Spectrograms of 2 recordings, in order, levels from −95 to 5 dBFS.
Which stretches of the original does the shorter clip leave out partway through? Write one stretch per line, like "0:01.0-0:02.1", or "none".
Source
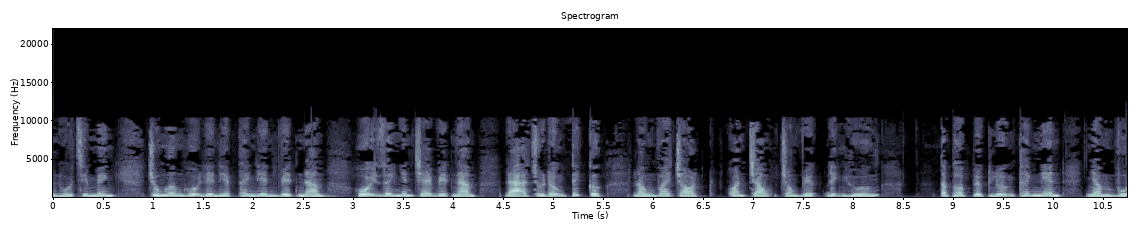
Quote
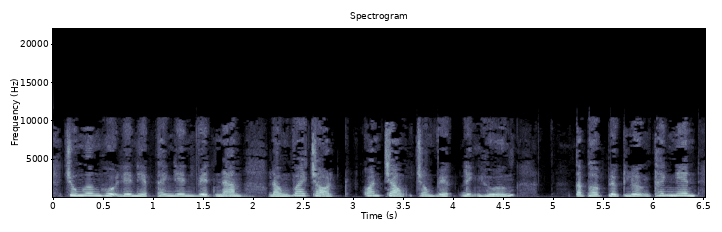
0:02.9-0:05.8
